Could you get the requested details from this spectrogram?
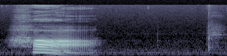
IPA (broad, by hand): hɑː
